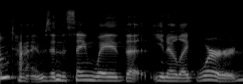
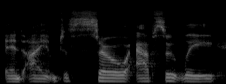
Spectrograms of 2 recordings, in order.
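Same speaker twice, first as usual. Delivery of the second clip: ordinary talk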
